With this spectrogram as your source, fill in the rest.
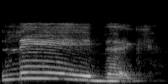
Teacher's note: And oddly enough, that GH sounds like a V.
